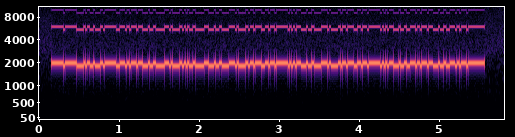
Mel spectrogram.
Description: RTTY (45.45 baud, 170 Hz shift), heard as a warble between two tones, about 1900 Hz centre. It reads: CQ TEST OE0Y OE0Y CQ CQ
